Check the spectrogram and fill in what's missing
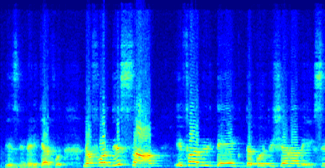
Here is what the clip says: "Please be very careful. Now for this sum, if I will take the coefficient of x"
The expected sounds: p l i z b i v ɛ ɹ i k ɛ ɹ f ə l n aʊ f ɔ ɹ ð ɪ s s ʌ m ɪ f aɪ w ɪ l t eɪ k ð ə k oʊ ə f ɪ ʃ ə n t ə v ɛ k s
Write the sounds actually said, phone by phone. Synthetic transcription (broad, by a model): p l i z b i v ɛ ɹ i k ɛ ɹ f ə l n aʊ f ɔ ɹ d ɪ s s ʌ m ɪ f aɪ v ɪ l t eɪ k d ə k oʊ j p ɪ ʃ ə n ə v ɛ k s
